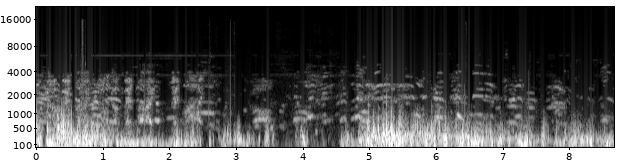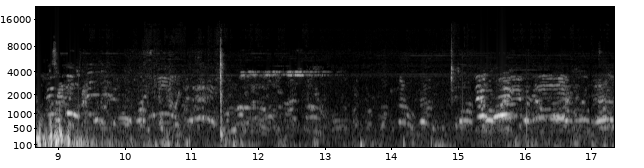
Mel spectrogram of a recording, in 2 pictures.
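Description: Young players shout to each other across an open outdoor field at a distance.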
